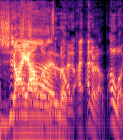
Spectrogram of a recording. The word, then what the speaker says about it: giallo: Giallo. – I took Italian diction. You have to pronounce each vowel, so it's giallo, but when you say it fast enough, it's just giallo.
